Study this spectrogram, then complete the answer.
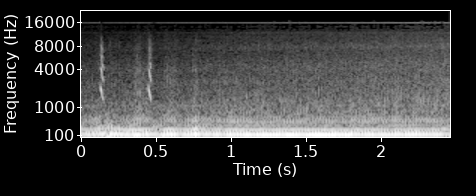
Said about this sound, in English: Other birds flap with power on the downstroke only, so there's no rapidly changing pressure difference when they fly, making them much quieter. Their wings might whoosh, but only a hummingbird's hum.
